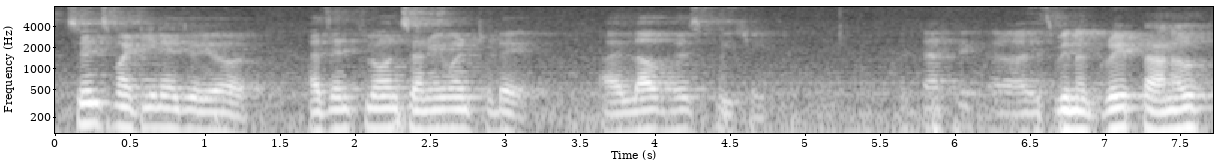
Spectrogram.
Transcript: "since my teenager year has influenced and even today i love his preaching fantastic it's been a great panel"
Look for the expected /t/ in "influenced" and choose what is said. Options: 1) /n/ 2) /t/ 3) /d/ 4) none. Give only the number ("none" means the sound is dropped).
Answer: 4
